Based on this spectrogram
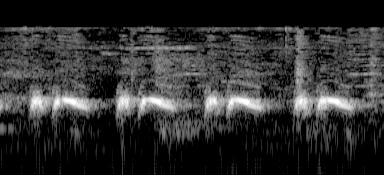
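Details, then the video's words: Spotted dove in thổ rền cooing, used as a lure for wild doves: four clear, mellow phrases, each a short coo sliding into a longer rolling one, spaced under a second apart. "Tiếng chim cu gáy thổ rền mới hay âm thanh to rõ ràng ko tạp âm dùng kích bổi"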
